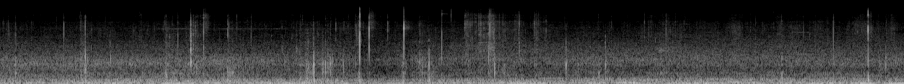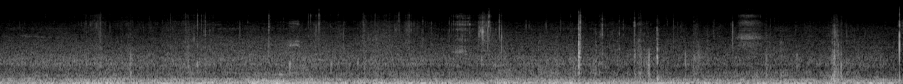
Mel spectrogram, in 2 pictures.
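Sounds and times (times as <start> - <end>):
bonfire crackling: 0.0 - 18.0
low rumble: 0.0 - 18.0.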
